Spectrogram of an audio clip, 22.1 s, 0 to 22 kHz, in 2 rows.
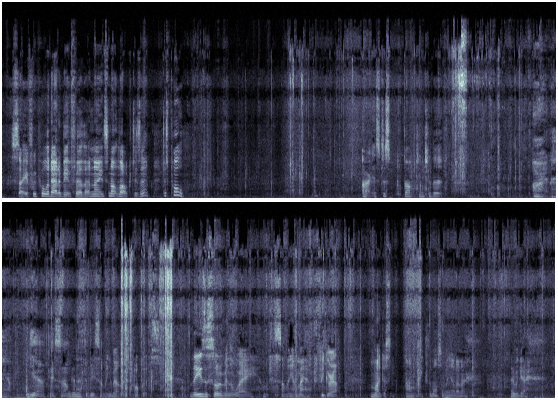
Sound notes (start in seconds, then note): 13.7 Velcro ripping sound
